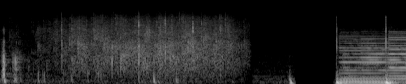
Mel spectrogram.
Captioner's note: audience applause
